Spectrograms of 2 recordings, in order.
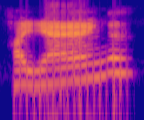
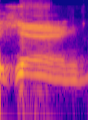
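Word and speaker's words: Niang: George, I'm going to try and pronounce this last name, Hyang. I think they just say Yang or Yang, He yeah.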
